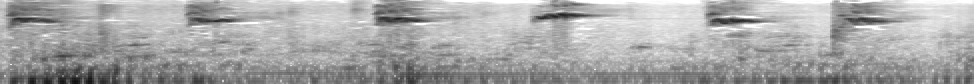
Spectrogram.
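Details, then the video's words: Loud branjangan, Horsfield's bush lark. Six piercing, squeaky high notes spaced about half a second apart, each a short buzzy burst, with a faint low hum between them. "branjangan suara keras"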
